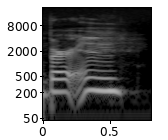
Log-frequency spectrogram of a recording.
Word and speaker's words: Burton: And it's B-A-R-Y-L-A. – There you go. – And you are? – Nomi Burton. Yeah. N-O-M-I-B-U-R-T-O-N.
